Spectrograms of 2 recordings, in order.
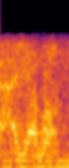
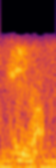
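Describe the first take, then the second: First: The word has an Arabic pronunciation. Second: The word has a Persian pronunciation. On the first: "عرب میگه حیوان" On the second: "ما میگیم حیوان"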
